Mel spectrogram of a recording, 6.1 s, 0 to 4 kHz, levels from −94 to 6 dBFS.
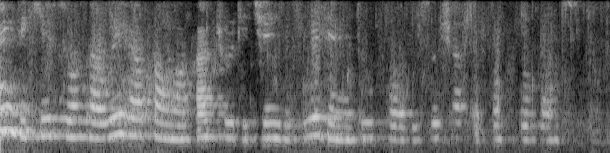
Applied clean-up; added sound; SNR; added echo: neural separator model SepFormer DNS4.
